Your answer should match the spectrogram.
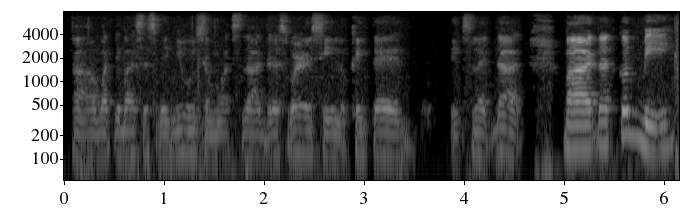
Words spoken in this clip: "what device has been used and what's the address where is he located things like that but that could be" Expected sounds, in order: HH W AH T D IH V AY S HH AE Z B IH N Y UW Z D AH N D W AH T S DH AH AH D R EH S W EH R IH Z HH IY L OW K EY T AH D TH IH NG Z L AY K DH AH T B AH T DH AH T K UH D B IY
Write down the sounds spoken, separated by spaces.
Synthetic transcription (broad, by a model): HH W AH T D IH B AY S HH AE S B IH N Y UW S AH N W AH T S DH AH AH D EH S W EH R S HH IY L OW K EY T AH D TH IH NG S L AY K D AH T B AH T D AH T K UH D B IY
